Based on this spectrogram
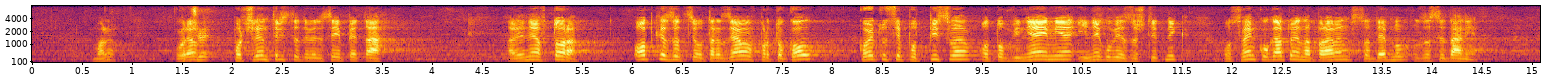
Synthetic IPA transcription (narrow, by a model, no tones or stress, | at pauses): m | ɾpot͡ʃlɛnt̪ɾist̪ɐd̪ɛvɛd̪ɛsɛipɛt̪a | ɐlinɛəft̪ɔɾə | ɔt̪kɐzət̪sɛot̪ɾɐzjavɐfpɾot̪okɔlˠ | kɔjt̪osɛpot̪̚pisvəot̪obvinʲaɛmijəʔinɛɡovijəzɐʃt̪it̪nik | osvɛnkoɡat̪oɛnɐpɾavɛnfsɐd̪ɛbnozɐsɛd̪aniɛ̰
